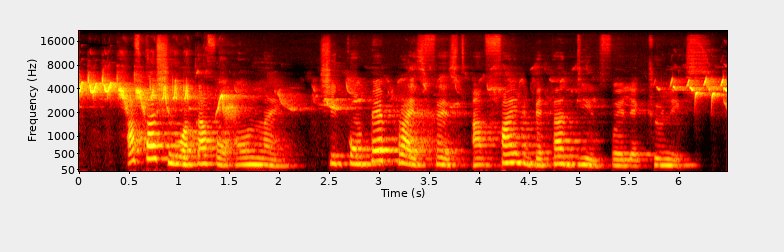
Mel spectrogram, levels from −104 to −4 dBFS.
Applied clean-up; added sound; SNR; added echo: neural mask model Resemble Enhance denoiser.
